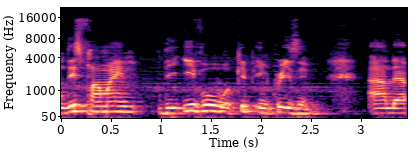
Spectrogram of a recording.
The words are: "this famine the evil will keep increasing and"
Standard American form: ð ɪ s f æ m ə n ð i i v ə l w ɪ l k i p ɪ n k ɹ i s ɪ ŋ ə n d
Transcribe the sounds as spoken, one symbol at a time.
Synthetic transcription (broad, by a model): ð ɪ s p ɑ m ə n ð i i v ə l w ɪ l k i p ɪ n k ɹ i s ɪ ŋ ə n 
